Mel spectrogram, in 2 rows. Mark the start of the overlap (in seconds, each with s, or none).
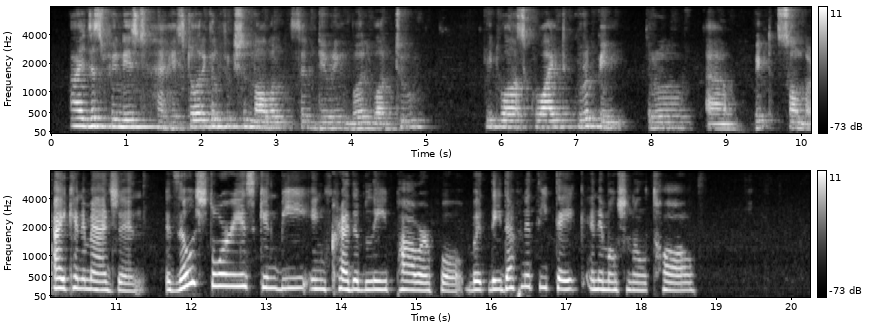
none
